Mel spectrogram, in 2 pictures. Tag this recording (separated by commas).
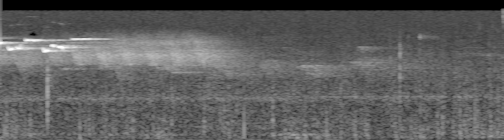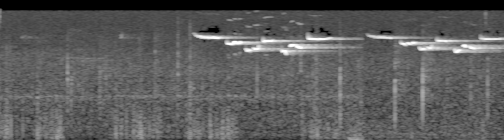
wood thrush calling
